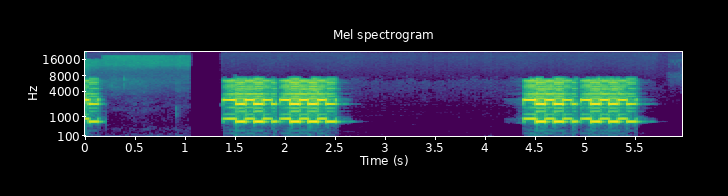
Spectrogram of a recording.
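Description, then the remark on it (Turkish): The telephone of an election office on Bestekar Street rings in the evening as ballot boxes are being opened, in repeated double bursts, each a warbling electronic trill separated by pauses of silence, with no voices present. “İşte o saatlerde sandıklara açılmaya başlanmıştı ki Bestekar sokaktaki seçim ofisinin telefonu bu kez başka çaldı.”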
